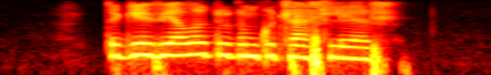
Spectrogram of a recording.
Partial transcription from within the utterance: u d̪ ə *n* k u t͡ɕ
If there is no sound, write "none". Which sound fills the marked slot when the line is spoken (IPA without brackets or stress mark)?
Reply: m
